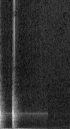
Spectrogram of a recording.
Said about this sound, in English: So if I were to knock on one of these pipes, just like a nice, you know.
